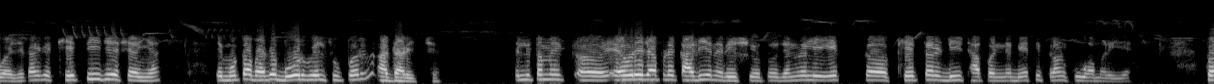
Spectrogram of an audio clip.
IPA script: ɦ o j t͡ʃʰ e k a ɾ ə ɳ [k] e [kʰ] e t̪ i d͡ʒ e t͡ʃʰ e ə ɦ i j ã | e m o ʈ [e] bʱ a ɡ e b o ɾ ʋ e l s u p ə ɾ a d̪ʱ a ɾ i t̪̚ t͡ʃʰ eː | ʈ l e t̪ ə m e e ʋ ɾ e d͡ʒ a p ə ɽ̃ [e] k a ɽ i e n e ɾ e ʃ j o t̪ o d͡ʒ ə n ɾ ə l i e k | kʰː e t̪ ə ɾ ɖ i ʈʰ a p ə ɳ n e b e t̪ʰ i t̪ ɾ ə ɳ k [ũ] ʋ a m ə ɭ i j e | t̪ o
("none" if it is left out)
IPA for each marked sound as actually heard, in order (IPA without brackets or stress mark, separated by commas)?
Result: k, kʰ, a, e, u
